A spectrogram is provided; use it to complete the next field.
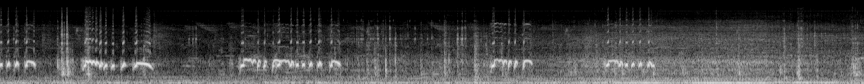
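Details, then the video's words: Local zebra doves singing in duet give several short bubbling coo phrases, trilled and stuttering, spaced a second or two apart, with sharp taps and a low hum underneath. "DUET PERKUTUT LOKAL GACOR PALING RAME PASTI SEMUA NYAUT"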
